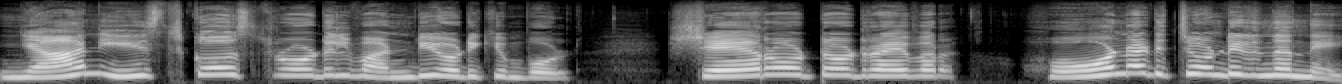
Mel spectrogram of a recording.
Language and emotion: Malayalam, angry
